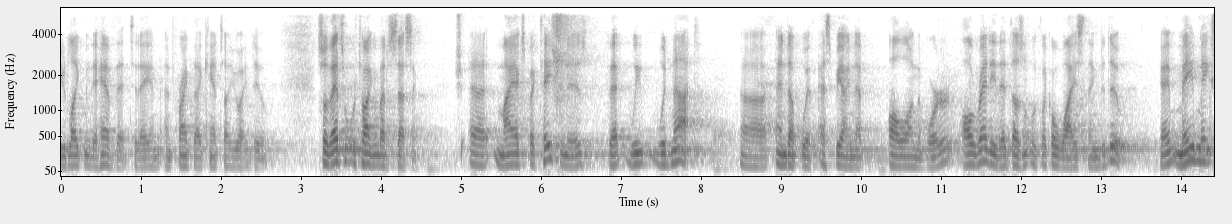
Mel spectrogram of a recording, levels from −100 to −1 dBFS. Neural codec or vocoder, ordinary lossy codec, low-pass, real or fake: none; AAC, 48 kbps; 5.4 kHz; real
